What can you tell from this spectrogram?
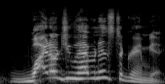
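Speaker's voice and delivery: high-pitched friend voice; high mocking friend. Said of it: "they're like".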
